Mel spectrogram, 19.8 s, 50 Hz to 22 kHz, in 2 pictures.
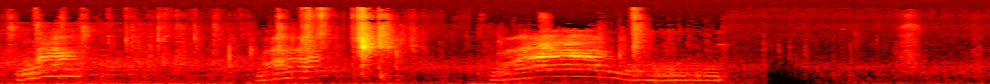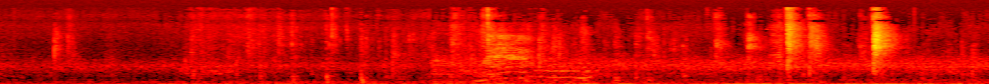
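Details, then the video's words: Indoor F2 Savannah cat, described as angry, makes several short wavering yowls that arch up and down in pitch, followed by a faint later cry, amid clattering handling noises and some background voices. "Angry Cat"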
